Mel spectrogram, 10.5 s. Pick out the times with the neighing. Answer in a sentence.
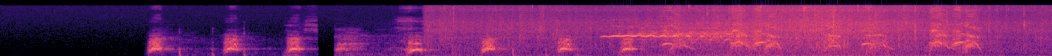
The neighing can be heard from 6.0 to 7.5 s.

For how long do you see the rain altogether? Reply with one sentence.
The rain can be heard for 6 seconds in total.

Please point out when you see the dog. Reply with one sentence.
The dog can be heard from 1.4 to 9.9 s.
